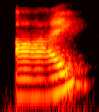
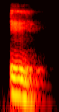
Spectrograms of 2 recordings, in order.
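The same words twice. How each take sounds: First: The vowel is a long "eye" sound. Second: The vowel is a short "ih" sound. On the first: The speaker calls it right. "I said I with, with a long I sound" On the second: The speaker calls it wrong. "not I"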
